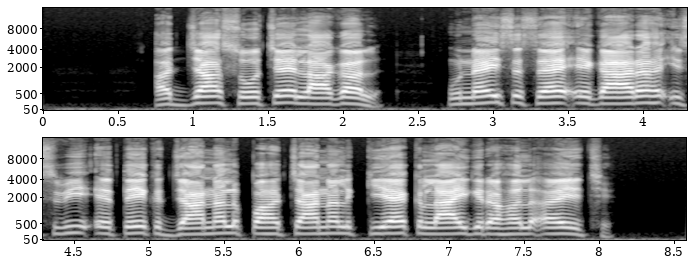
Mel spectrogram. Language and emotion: Maithili, neutral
